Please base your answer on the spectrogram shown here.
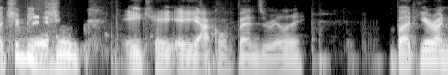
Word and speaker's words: Yaakov: the aka well it should be joke aka yakov benz really but here on youtube it's it's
